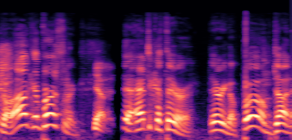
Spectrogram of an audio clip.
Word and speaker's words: Antikythera: my head around in quantum mechanics was that Antitheria. How do you? Somebody pronounced it.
